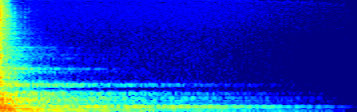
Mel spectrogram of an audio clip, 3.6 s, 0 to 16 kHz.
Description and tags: efan grill - hit 1
An electric fan as a percussion instrument. Hitting and scraping the metal grills of an electric fan makes nice sounds.
electric-fan, reverberation, metallic, sample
